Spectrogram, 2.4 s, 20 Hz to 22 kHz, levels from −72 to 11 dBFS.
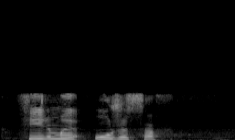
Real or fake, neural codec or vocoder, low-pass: real; none; 7.2 kHz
